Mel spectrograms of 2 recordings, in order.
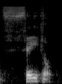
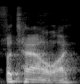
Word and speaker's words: Fatale: If not, please tell her I appreciate her work on Fatal. Is it Fatal or Fatale? Fatale, I think Fatale. It's pronounced off of Femme Fatale.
